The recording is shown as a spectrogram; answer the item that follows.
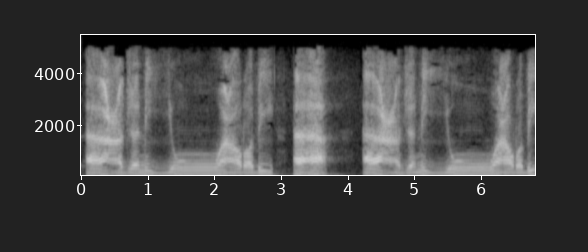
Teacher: الكلمة التي رويت لنا مسهلة بين الهمزة المحققة وحرف المد المجانس لها · Term: التسهيل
